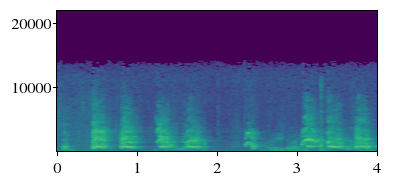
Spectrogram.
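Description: A dog barking repeatedly, with about eight short barks at irregular intervals.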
